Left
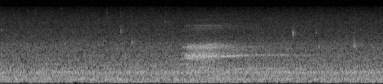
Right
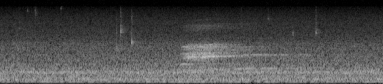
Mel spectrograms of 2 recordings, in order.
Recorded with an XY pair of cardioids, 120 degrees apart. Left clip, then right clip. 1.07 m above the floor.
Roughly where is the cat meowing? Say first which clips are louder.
Right 1 dB; right.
